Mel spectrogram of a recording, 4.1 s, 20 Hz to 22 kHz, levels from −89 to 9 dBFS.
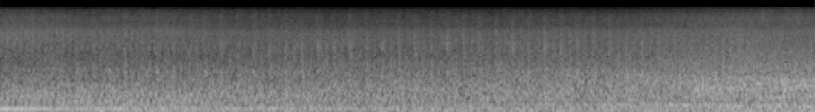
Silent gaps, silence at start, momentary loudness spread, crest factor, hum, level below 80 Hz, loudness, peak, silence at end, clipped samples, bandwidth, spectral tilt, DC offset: none; 0 s; 4 LU; 16 dB; none; -34 dBFS; -24 LUFS; -8 dBFS; 0 s; under 0.1%; 16 kHz; -4.5 dB/octave; under 0.1%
